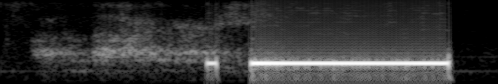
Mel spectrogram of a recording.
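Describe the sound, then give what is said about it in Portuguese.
Muffled voices give way to a brief beep, then a single steady, mid-pitched phone ringing tone that holds loudly for about a second before cutting off, the ringback heard while a call connects. “Vamos ver se vai chamar.”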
